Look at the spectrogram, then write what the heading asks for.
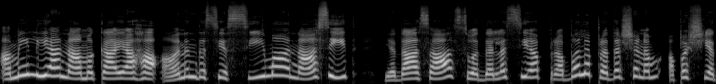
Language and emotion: Sanskrit, happy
